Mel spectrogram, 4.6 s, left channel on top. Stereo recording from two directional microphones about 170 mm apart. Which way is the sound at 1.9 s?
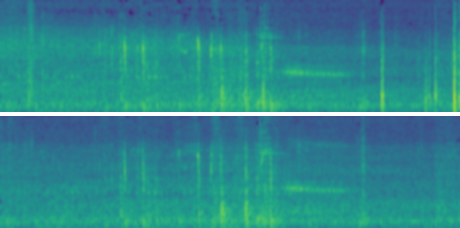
10° left (ahead or behind).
